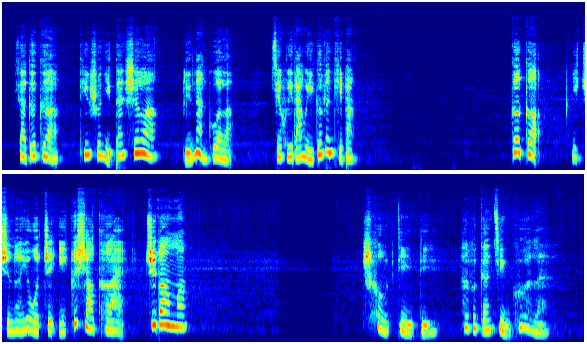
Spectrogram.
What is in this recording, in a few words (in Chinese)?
变声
